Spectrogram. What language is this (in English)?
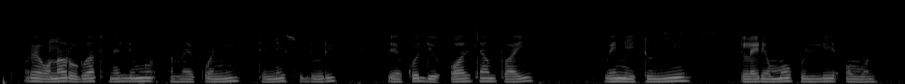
Masai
